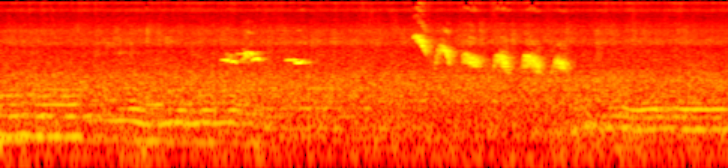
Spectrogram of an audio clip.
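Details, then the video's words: Night recording of a greater green leafbird, meant as a lure for other leafbirds. A couple of soft chirps lead into five clear notes dropping steadily from high to lower pitch, over a faint low hum. "suara cucak ijo di malam hari buat pancingan ijo bahan"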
